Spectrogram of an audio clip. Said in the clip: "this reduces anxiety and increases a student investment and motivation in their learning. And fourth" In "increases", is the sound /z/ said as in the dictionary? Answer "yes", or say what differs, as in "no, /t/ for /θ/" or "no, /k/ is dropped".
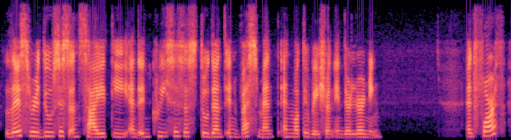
no, /s/ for /z/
